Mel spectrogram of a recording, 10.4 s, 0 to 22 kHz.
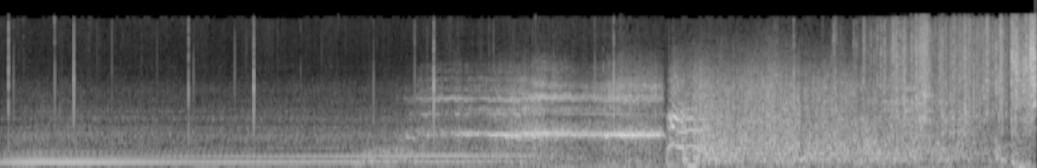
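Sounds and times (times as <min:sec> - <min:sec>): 
Thunderbird car engine rumble: 0:00.0 - 0:10.2
Thunderbird car tire squeal: 0:04.0 - 0:07.0.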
